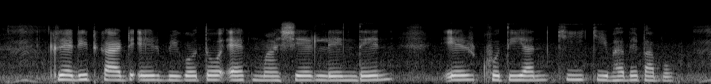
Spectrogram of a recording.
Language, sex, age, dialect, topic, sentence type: Bengali, female, 18-24, Rajbangshi, banking, question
